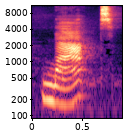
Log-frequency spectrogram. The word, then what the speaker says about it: gnat: So when there's an N after the G, that G is silent. All we hear is the N sound. Let's read them. Gnat, gnaw, gnome.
